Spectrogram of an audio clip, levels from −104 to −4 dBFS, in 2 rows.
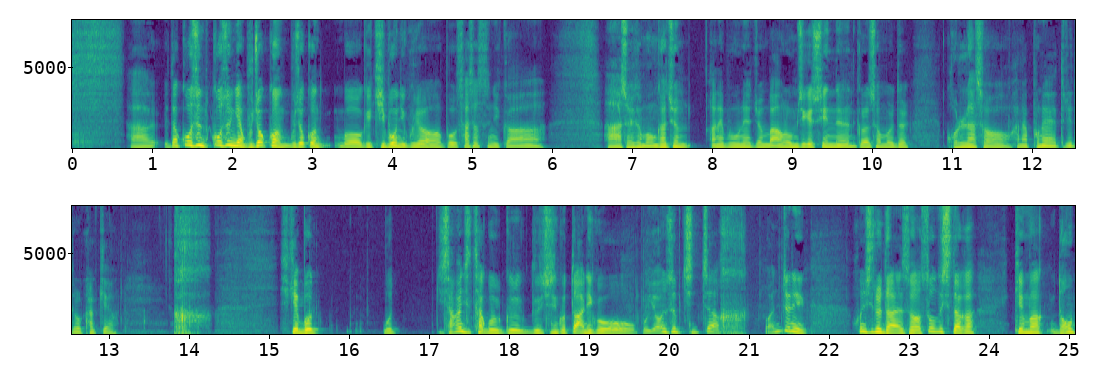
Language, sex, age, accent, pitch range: Korean, male, 40-59, native, 115-160 Hz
